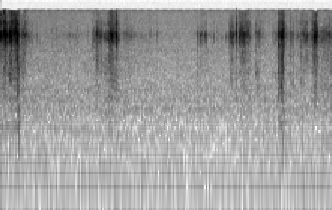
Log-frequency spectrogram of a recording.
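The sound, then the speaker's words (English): Dry, papery crackles and light scratchy rustles come in short bursts, with brief quiet gaps between them, as the papery skin is peeled by hand off a medium-sized onion. “All right, now that we've got the onion paper peeled off, we're going to go ahead and slice this onion up.”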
